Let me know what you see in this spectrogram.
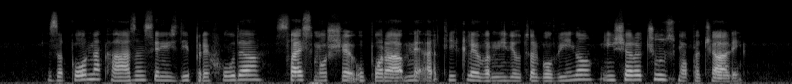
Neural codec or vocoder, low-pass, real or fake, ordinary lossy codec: codec, 44.1 kHz, 2.6 kbps, SNAC; none; fake; none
